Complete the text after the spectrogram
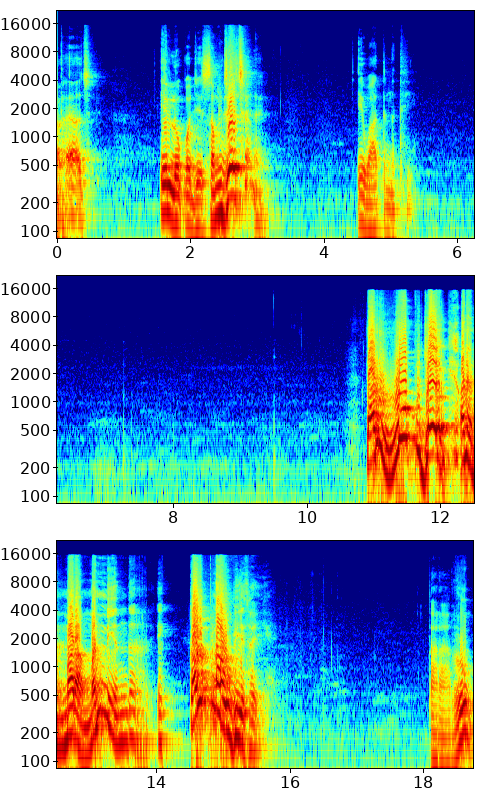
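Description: A middle-aged man speaks close by, in pauses and then with animation.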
